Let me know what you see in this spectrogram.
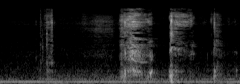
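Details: Acted coughing during a test: a few short, breathy, dry coughs over a steady background hum.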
